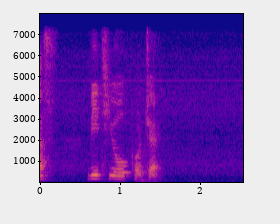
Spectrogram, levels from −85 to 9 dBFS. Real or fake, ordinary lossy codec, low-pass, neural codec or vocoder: real; none; 7.2 kHz; none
